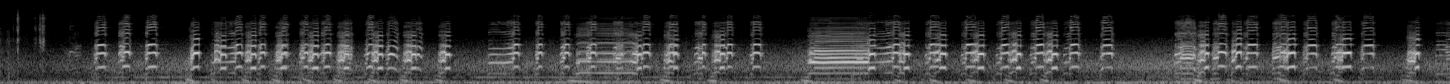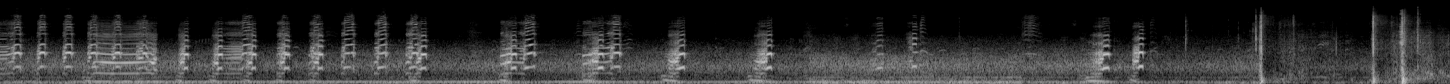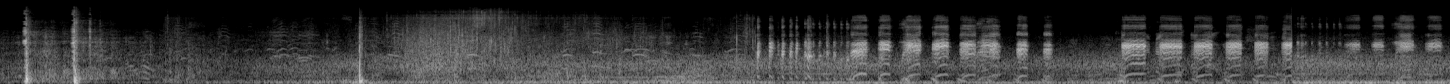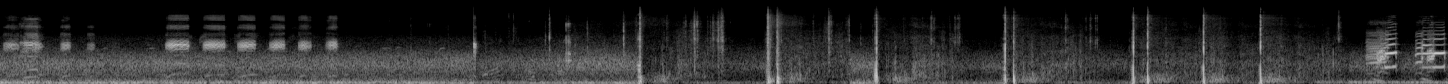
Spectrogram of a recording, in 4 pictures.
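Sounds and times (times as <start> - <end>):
goose call honks and clucks: 0.7 - 18.9, 19.5 - 22.6, 23.2 - 23.9, 24.7 - 26.2, 34.6 - 39.6, 40.2 - 44.5, 45.2 - 47.0, 48.2 - 48.6, 57.1 - 57.9
sharp cracks: 26.3 - 31.5, 32.5 - 34.7, 48.6 - 57.0.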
